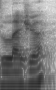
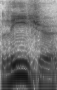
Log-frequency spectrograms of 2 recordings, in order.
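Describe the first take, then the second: First: It is said in a non-American accent. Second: It is said in an American accent. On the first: "The word is" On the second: "but they say"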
